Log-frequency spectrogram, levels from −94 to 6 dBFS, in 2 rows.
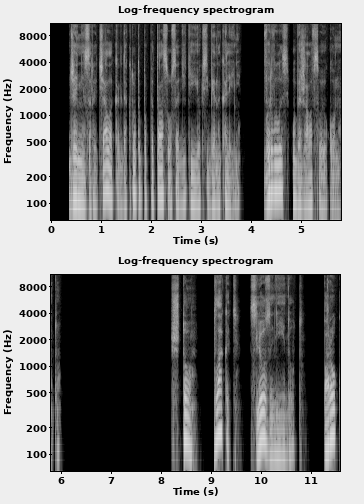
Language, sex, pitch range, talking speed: Russian, male, 90-125 Hz, 115 wpm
